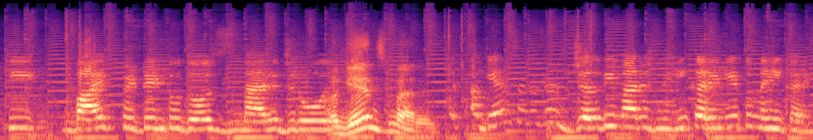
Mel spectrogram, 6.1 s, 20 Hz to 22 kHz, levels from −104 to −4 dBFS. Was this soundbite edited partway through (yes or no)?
no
